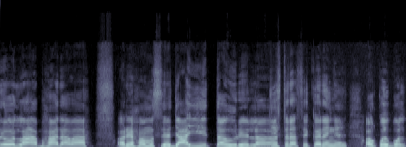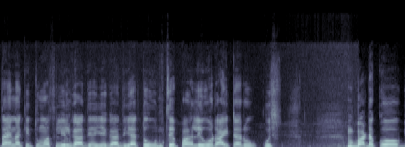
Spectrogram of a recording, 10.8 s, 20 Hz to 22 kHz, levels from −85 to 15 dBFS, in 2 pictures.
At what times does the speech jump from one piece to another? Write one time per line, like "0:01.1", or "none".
0:03.7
